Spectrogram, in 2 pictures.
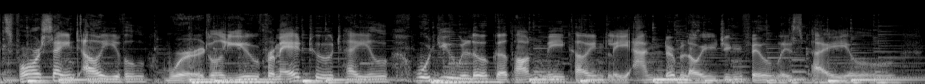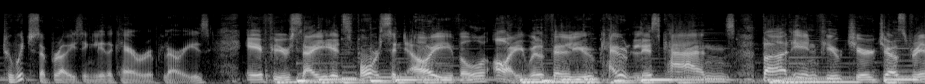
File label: Radio Hallam Advert - Gold Spread; St Ivel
